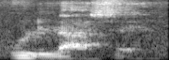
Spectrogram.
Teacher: त के बाद ल आया हुआ है। ल का जो उच्चारण स्थान है उसी हिसाब से इसका भी होगा तो यहां ल हो जाएगा। बनेगा उल्लास।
